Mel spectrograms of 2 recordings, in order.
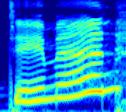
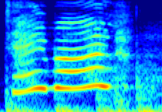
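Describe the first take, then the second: First: The name is called fairly softly. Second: The name is called loudly.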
